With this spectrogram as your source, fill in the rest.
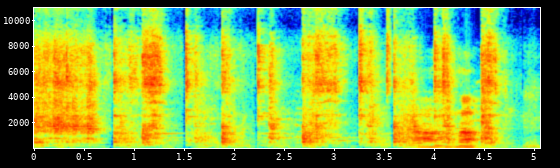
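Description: A metal spoon stirs cooked rice with cashews in a steel vessel, making close, loud clinks and scrapes in a quick, uneven rhythm of repeated strokes.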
